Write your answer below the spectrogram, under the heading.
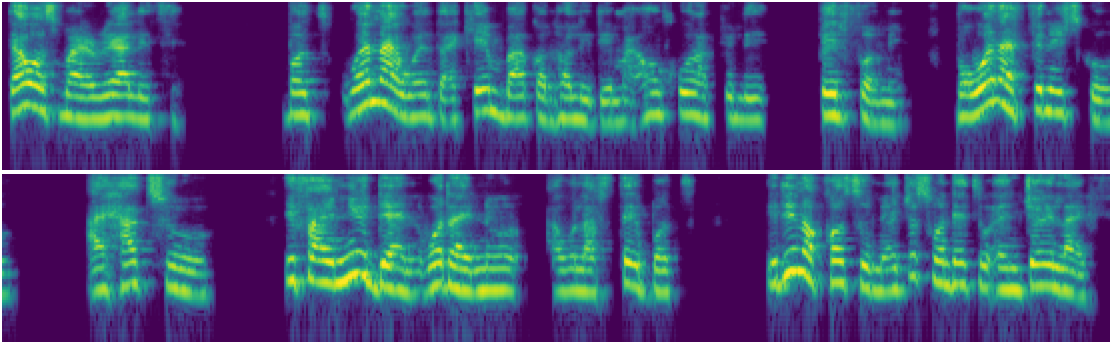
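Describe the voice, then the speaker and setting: A woman's voice: medium pitch, normal speed, a little mellow. A middle-aged woman from Nigeria with a Nigerian accent, a guest frankly telling her life story in an interview. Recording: dull lo-fi sound.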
